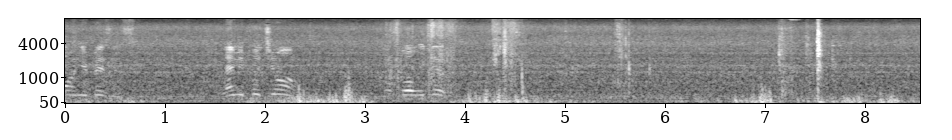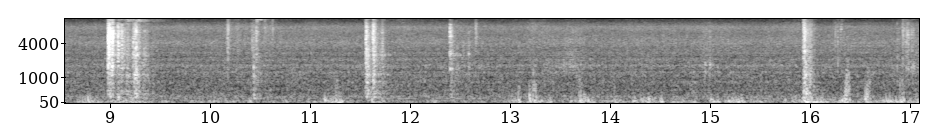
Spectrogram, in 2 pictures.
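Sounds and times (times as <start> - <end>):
road traffic rumble: 0.0 - 17.0
knocks and clanks: 7.1 - 7.8, 9.0 - 9.5, 10.1 - 10.8, 11.5 - 12.8, 15.9 - 17.0.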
